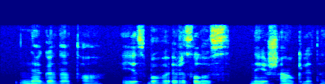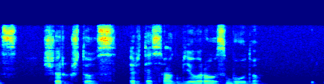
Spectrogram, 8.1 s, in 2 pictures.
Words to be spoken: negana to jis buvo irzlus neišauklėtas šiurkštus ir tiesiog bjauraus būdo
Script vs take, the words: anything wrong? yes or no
no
